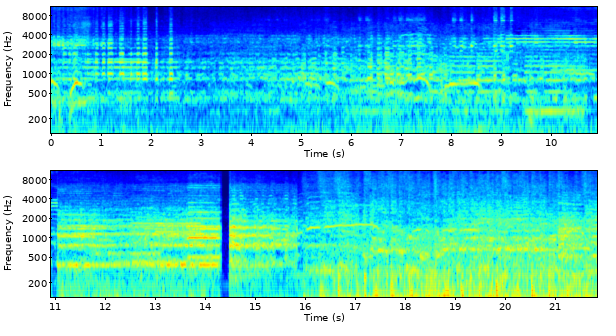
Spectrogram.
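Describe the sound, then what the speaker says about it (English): Car horns honk repeatedly and overlap in Colombian streets during a nighttime election celebration, loud and continuous with traffic rumble, shouting voices mixed in and a sharp cut partway through. "all the honking and fireworks that are happening right now"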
